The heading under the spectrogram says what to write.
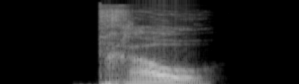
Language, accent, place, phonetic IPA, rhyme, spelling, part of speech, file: German, Germany, Berlin, [tʁaʊ̯], -aʊ̯, trau, verb, De-trau.ogg
- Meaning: singular imperative of trauen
